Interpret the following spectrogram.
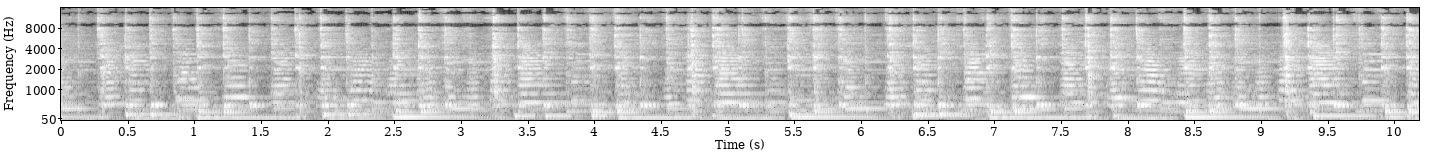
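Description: Salsa band recording playing: a bass line moving in steady notes under busy percussion.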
